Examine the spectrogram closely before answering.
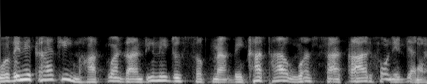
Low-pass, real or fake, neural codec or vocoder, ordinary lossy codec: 3.6 kHz; fake; codec, 24 kHz, 1.5 kbps, HILCodec; none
